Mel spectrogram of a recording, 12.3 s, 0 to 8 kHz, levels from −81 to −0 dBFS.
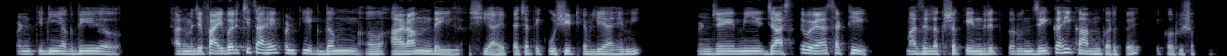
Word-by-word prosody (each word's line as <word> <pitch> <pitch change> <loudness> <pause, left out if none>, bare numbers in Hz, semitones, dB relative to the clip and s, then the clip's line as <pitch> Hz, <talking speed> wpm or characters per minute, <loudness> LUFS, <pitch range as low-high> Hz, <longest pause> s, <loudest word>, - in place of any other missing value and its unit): पण 135 -1 -4
तिनी 140 0 0
अगदी 140 +2 0
अ, 130 -2 -2 0.6
छान 135 -2 -1
म्हणजे 130 +3 +2
फायबरचीच 165 +7 +4
आहे, 175 -2 +4
पण 175 -3 -1
ती 160 - +1
एकदम 140 +1 0
अ, 125 0 -1 0.2
आराम 135 +2 +4
देईल 115 -5 0
अशी 120 +2 -3
आहे. 110 -1 0
त्याच्यात 125 +2 -2
एक 135 - -5
उशी 135 +2 +2
ठेवली 125 -1 0
आहे 115 0 -1
मी. 125 +4 -2 0.6
म्हणजे 130 +1 +1
मी 140 +1 +1
जास्त 145 +4 +1
वेळासाठी 155 -2 +2 0.4
माझं 135 +1 0
लक्ष 135 0 0
केंद्रित 135 0 +2
करून 135 -1 -1
जे 145 - +4
काही 190 +2 +4
काम 140 -5 +1
करतो 115 -1 -5
आहे, 135 - -2
ते 135 - -23
करू 110 -1 -6
शकतो. 110 +1 -11
135 Hz, 185 wpm, -22 LUFS, 125-145 Hz, 0.6 s, फायबरचीच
